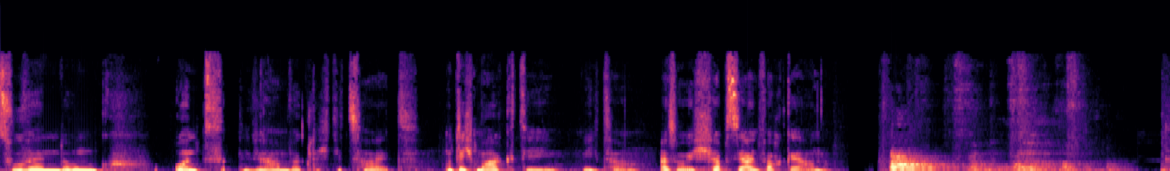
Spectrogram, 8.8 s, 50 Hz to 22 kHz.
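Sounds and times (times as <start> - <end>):
speech: 0.0 - 6.7
dog barking and yipping: 6.6 - 8.1.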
